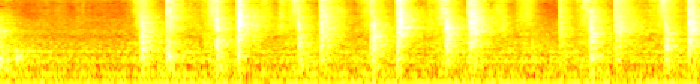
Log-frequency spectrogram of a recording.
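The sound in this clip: Tarot cards are shuffled in a quick series of many crisp, papery flicks and riffles. The sound is fairly faint, with no talk.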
